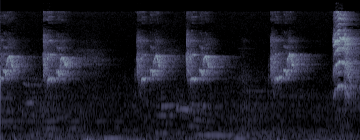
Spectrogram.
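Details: A long-tailed shrike gives grating, scratchy notes in short bursts, five or so, spaced irregularly about half a second to a second apart.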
